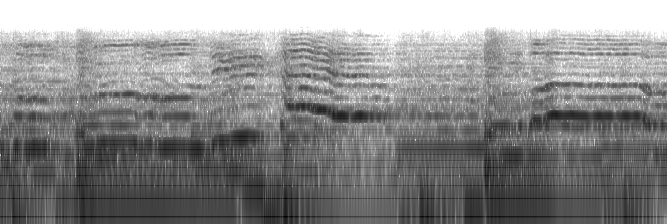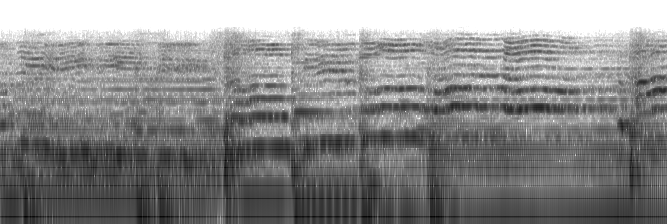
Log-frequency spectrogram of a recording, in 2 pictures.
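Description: A woman singing a slow soul ballad live into a microphone over a karaoke backing track, holding long notes with vibrato.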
